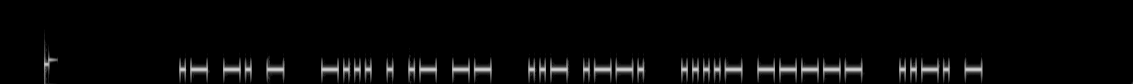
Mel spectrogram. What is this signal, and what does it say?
Morse code, heard as a keyed tone, about 22 wpm, 700 Hz. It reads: ANT BEAM UP 40 FT
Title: Practice QSO - Exchange 2 - Info - 22wpm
